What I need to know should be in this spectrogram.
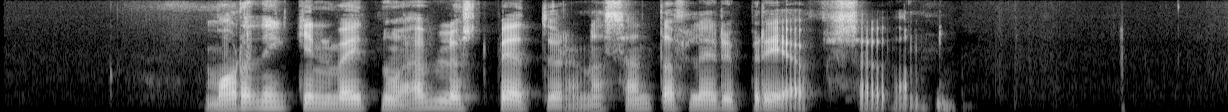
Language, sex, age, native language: Icelandic, male, 20-29, Icelandic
